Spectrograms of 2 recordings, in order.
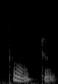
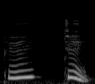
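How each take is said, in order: First: "putu" with ou sounds, poo-too; "putu" said as it is read, with ou. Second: "putu" read letter by letter like French u; "putu" with a French u, the way it is written; spelled-out reading. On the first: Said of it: "mais ça se lit putu". (« putu » prononcé avec le son ou) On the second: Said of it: "tu vas l'écrire". (« putu » lu comme il s'écrit, avec le u français) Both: Shown as a demonstration.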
